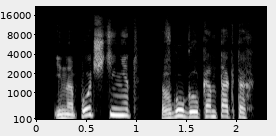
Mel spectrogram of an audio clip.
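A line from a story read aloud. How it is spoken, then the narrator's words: Plain. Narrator (Russian): спросил Денис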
